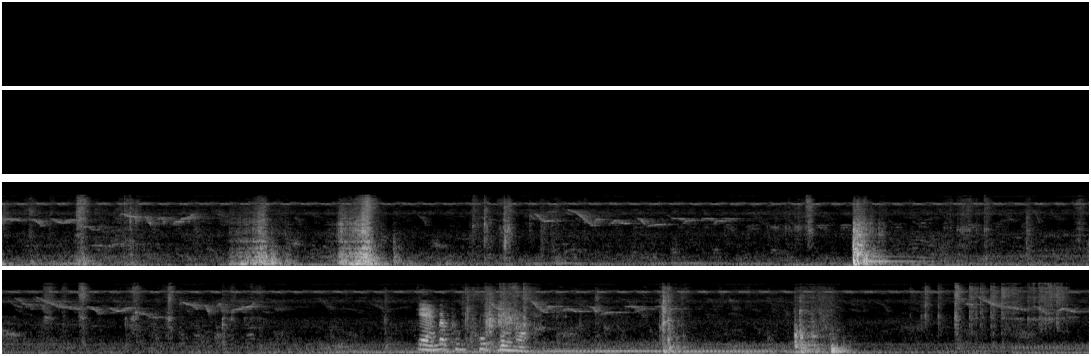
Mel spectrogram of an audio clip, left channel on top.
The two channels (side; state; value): left; silent; digital silence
